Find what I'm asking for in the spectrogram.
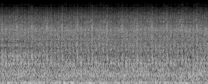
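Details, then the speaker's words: Audi idling: fast, even light sewing-machine-like clatter that sounds like a diesel; normal direct-injection ticking, supposed to sound like this. "sounds like a a diesel sewing machine is what it sounds like that's just direct injection it's supposed to sound like this"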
